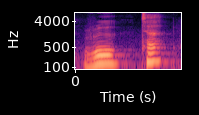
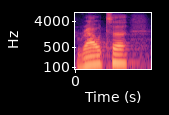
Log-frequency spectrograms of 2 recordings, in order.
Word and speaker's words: router: There are two syllables, router. The American English pronunciation is router, but in British English it is router, and this is a device that connects you to the internet.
